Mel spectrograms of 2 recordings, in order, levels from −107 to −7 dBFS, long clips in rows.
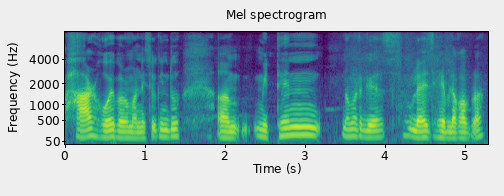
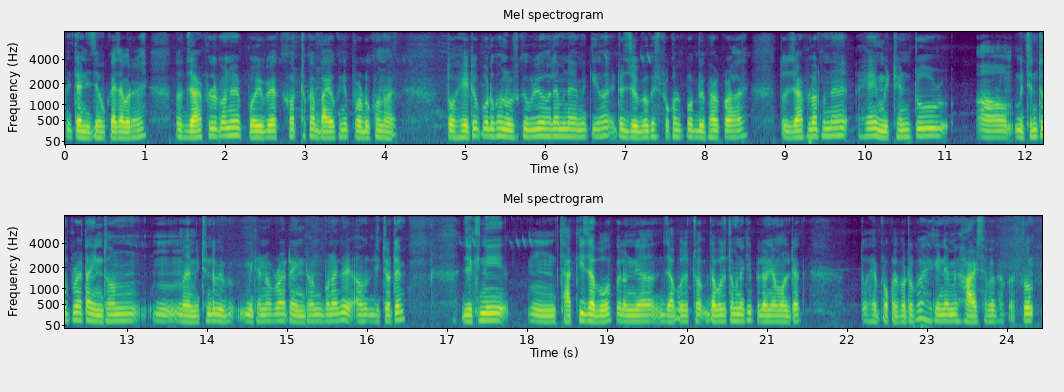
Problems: none marked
